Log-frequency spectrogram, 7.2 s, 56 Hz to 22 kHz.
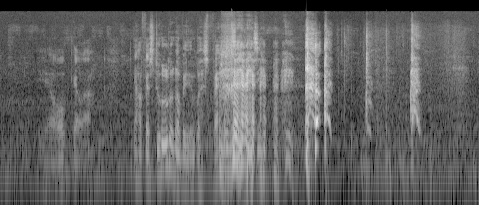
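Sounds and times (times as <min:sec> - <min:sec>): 
speech: 0:00.8 - 0:04.8
laughter: 0:03.3 - 0:04.4
person coughing in harsh raspy bursts: 0:04.6 - 0:06.4.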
